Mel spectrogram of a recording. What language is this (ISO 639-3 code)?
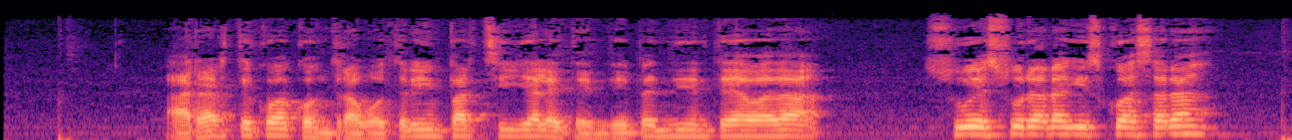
eus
